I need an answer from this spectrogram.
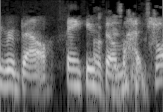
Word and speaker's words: Rebell: you for asking josh it's rebelle thank you so much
